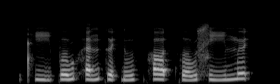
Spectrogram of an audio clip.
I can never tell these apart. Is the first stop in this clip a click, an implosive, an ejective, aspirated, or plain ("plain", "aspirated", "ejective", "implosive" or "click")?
aspirated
